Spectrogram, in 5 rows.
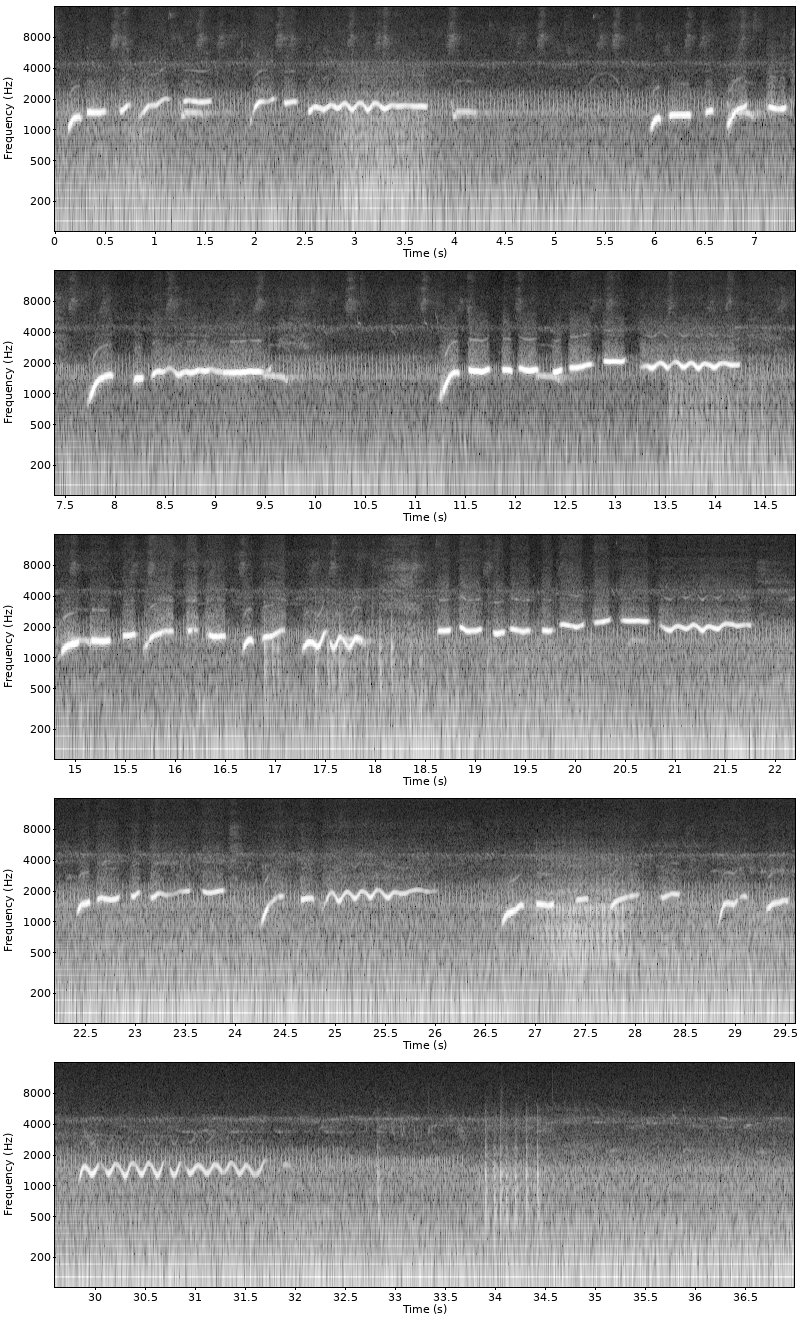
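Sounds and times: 
man whistling a Schlager pop melody at a dark forest edge: 0:00.1 - 0:04.3, 0:06.0 - 0:09.8, 0:11.2 - 0:14.3, 0:14.9 - 0:18.0, 0:18.6 - 0:21.8, 0:22.4 - 0:26.1, 0:26.7 - 0:31.9.

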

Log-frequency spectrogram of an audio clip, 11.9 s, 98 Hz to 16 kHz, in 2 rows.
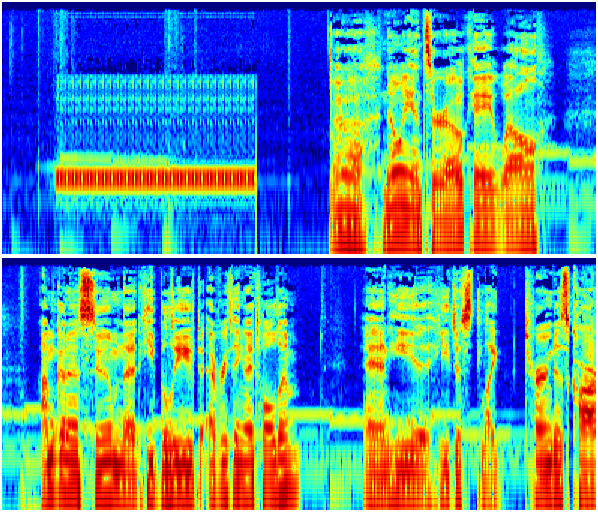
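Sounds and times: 
telephone dial tone after a call hangs up: 0:00.5 - 0:02.6
speech: 0:03.3 - 0:05.5, 0:06.3 - 0:11.8.

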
